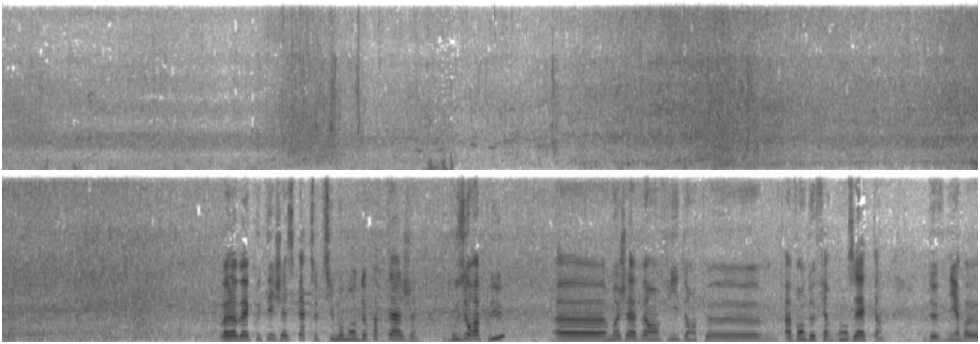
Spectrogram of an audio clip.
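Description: Small waves wash and break gently on a shore.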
